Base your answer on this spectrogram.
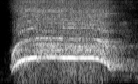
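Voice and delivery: very high, loud, drawn-out shriek; comic high-pitched scream of alarm; panicked scream. Acted. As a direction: scream as a team charges at you. Team running towards him.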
